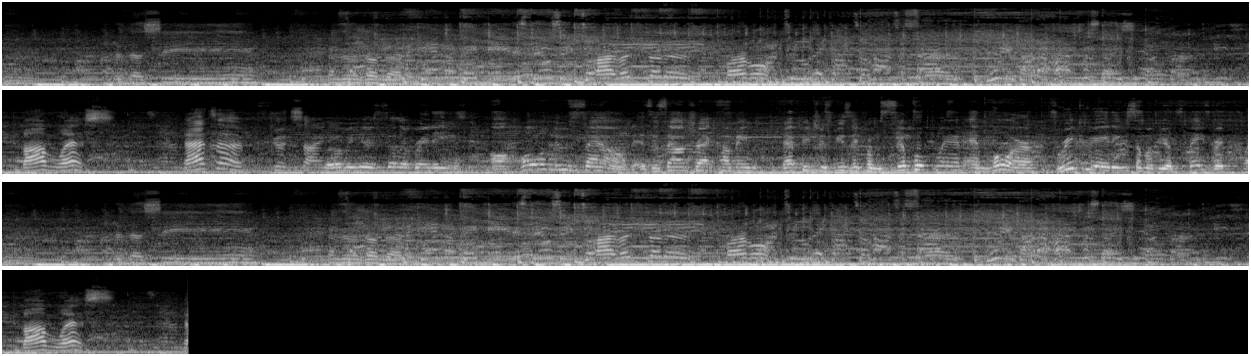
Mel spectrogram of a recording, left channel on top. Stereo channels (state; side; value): drops out; right; at 14.4 s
